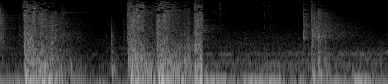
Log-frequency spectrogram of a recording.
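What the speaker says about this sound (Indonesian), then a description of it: "Saling tembak pun tak terelakkan" Bursts of gunfire ring out in a tense film scene, three loud, sharp volleys with short gaps between them and echoing tails, no voices over them.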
